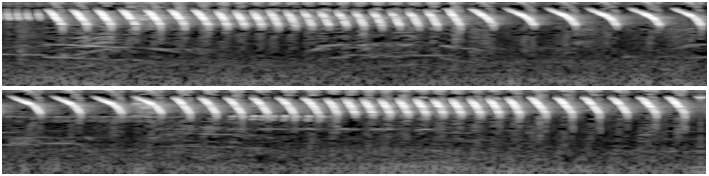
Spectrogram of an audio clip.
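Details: Canary song used as a lure to make other canaries sing: a long rapid roll of high descending whistled notes, about five per second, steady throughout with faint low background hum.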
